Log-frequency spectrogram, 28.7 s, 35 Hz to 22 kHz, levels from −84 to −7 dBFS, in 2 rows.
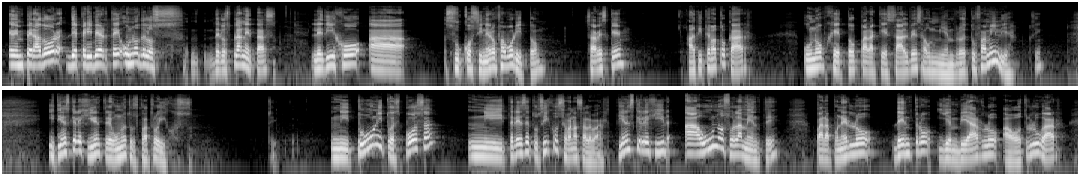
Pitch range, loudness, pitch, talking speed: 115-180 Hz, -20 LUFS, 140 Hz, 155 wpm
